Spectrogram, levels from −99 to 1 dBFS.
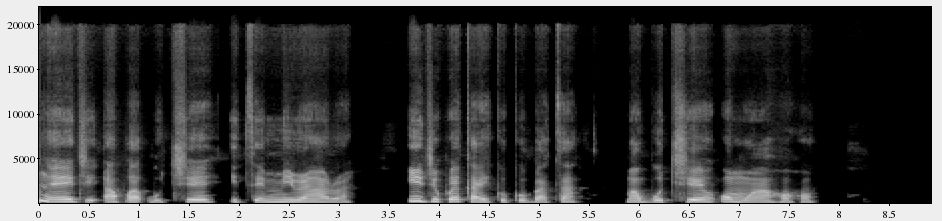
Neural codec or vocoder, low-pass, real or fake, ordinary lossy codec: autoencoder, 48 kHz, 128 numbers a frame, DAC-VAE, trained on Japanese speech; none; fake; none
